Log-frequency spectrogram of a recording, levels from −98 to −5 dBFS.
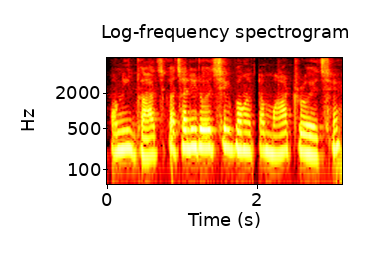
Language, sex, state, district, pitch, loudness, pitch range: Bengali, female, Bihar, Katihar, 220 Hz, -17 LUFS, 205-240 Hz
